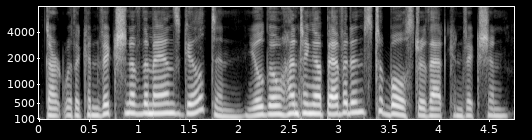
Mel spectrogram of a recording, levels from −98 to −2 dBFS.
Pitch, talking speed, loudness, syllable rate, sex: 210 Hz, 225 wpm, -16 LUFS, 5.7 syllables/s, female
